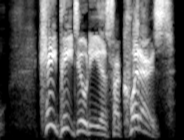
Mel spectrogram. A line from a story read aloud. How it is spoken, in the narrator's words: He shouted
